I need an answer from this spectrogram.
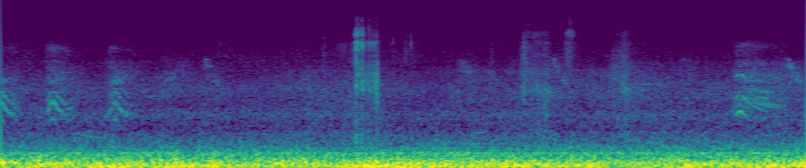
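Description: Bird calls: a few short, downward-bending calls in quick succession in the first second, and fainter ones later, over a steady low rumble. A brief scratchy sound comes about two and a half seconds in.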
